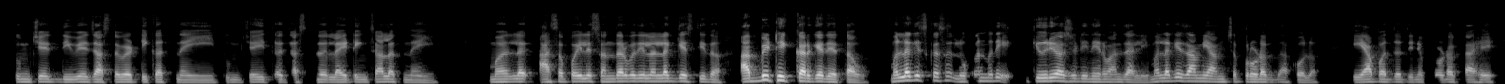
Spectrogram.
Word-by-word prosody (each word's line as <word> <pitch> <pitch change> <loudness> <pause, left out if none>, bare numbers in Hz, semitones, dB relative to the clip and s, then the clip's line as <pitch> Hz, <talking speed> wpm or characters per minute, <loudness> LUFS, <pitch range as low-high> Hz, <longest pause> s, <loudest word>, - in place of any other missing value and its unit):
तुमचे 125 +1 -3
दिवे 120 +1 -2
जास्त 115 -1 0
वेळ 115 0 +3
टिकत 110 -2 -4
नाही, 100 -1 -7
तुमच्या 110 +1 -8
इथं 115 -1 -6
जास्त 105 +2 -10
लाईटिंग 110 0 -2
चालत 125 -1 -2
नाही. 100 -3 -10 0.5
मग 120 +2 -1
ल 135 +1 +3 0.2
असं 120 +3 0
पहिले 140 0 +3
संदर्भ 140 +1 +1
दिला 145 -1 +2
लगेच 145 0 +1
तिथं, 120 -4 -3 0.2
"अभी 155 +10 +7
ठीक 195 -1 +7
करके 145 -2 +8
देता 125 -3 +2
हूँ." 95 -1 -5 0.2
मग 145 - +1
लगेच 190 +3 +6
कसं 180 0 -4
लोकांमध्ये 155 +4 -5 0.2
क्युरिओसिटी 150 -3 +2
निर्माण 120 -2 -4
झाली. 105 -3 -4
मग 135 +4 -6
लगेच 155 +2 0
आम्ही 145 -1 +1
आमचं 125 -2 -4
प्रॉडक्ट 115 -3 -1
दाखवलं. 105 -2 -8 0.4
की 110 - -7
या 120 +1 +3
पद्धतीने 115 -1 -5
प्रॉडक्ट 110 0 -6
आहे. 105 0 -3
120 Hz, 170 wpm, -23 LUFS, 110-140 Hz, 0.5 s, करके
